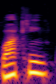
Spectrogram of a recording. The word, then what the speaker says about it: Joaquin: It's Joaquin. – It's Phoenix. Joaquin. – It's Joaquin. – That's how he pronounces it.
